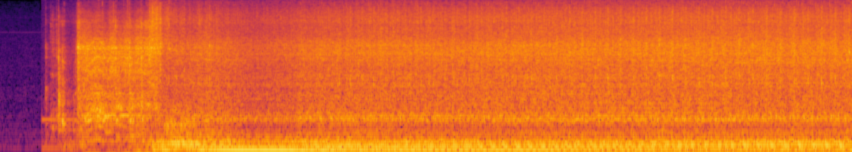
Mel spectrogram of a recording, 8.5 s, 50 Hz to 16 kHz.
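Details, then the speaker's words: Cadillac CTS-V LS V8 with long-tube headers and broken header bolt, clamp bracket being tightened while running: fast lumpy idle with sharp ticking puff on exhaust; exhaust header leak, tone changing as it seals. "Hope you guys heard that. There was definitely a tone change, and I'm listening, trying to listen very closely here."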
